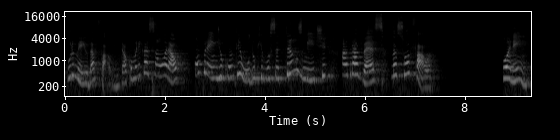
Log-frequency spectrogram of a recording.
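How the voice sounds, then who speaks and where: A young adult woman with a Brazilian Portuguese accent, teaching a recorded school lesson in an explanatory way, checking in often with the pupils. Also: high voice. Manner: explanatory, frequent tag questions.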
